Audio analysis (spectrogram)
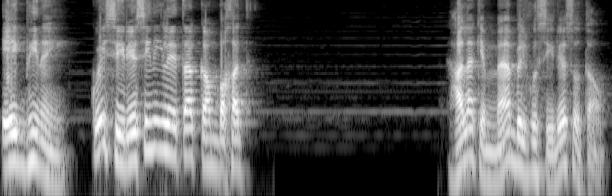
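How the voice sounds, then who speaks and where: Jovial flirt of a lawyer, about sixty, voiced by a male narrator: teasing, lively intonation, soft music. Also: mid-range voice, moderate pace, husky, voice pushed up. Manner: playful, teasing. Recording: music under the voice.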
